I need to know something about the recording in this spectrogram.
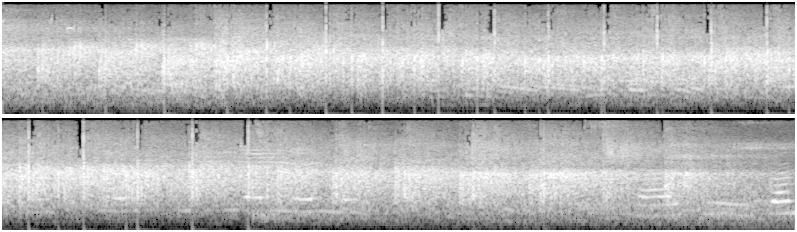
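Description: A crowd of people murmurs and chatters in the background.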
